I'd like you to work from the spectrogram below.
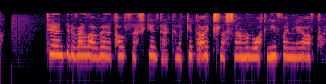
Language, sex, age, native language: Icelandic, male, 18-19, Icelandic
